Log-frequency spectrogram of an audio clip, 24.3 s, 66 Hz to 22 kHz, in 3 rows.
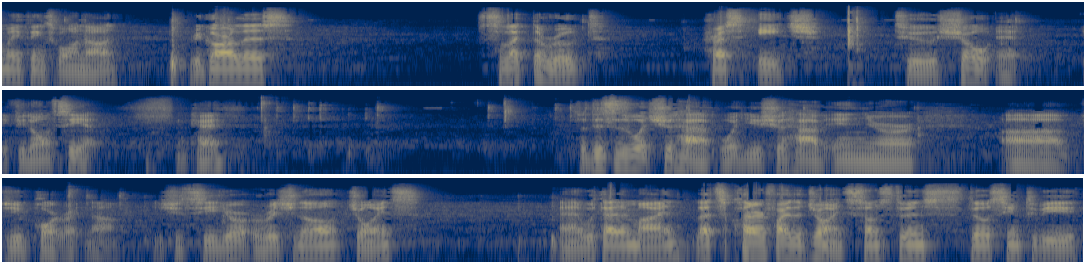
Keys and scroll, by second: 6.2 h.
